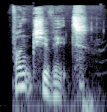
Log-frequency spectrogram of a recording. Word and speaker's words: Funkshovit: It's Funkshivit. Funkshivit. it's the way it's spelt.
